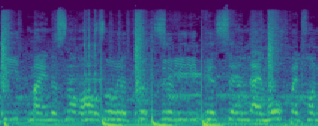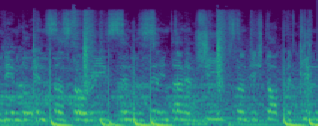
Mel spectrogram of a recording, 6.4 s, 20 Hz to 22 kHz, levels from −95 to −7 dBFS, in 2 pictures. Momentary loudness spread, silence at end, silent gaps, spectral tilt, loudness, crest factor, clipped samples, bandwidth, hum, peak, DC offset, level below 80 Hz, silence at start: 4 LU; 0 s; none; -5 dB/octave; -30 LUFS; 16 dB; under 0.1%; 16.5 kHz; none; -12 dBFS; under 0.1%; -34 dBFS; 0 s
